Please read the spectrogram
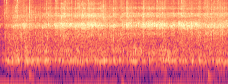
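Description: Small personal blender motor running steadily, grinding nuts and dried fruit with milk in its jar; it switches on suddenly at the start.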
